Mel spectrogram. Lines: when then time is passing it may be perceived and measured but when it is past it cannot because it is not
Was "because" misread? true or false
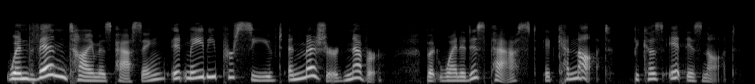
false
